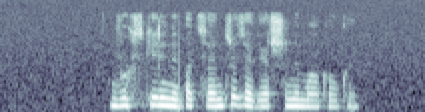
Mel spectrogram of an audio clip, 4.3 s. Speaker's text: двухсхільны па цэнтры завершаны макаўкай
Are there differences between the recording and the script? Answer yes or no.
no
